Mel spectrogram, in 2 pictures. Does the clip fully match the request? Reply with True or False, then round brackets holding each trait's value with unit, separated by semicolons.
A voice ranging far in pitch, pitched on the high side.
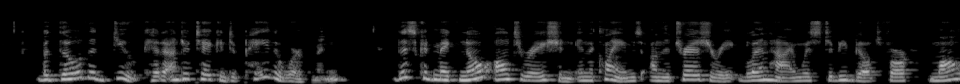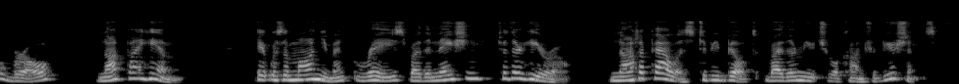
True (5.7 semitones; 200 Hz)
